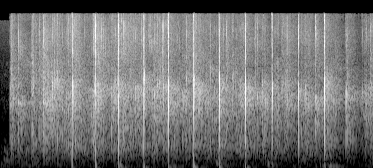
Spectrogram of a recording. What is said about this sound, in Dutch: Applaus voor Toria.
